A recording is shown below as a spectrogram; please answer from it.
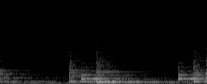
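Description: Multi-percussion drums of tom-toms, congas and bass drums with natural skin heads, struck with timpani-style mallets in short clusters of strokes. One cluster comes about two-thirds of a second in and another near the end, each leaving a low, ringing drum tone.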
